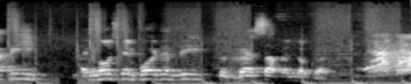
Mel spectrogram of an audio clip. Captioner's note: laughs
